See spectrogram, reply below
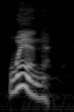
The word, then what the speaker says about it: Wynne: T-A-L-L-O-N. Way cool. I've never met a Talon before. What's your middle name? – Wynn. – How do you spell that one? – W-Y-N-N-E.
